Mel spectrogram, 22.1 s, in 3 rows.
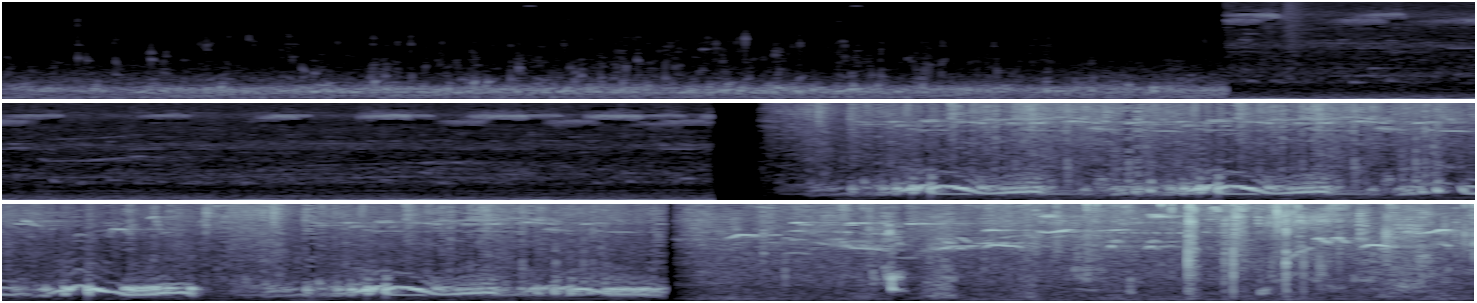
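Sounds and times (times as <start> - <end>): pigeons cooing: 11.4 - 18.1.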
